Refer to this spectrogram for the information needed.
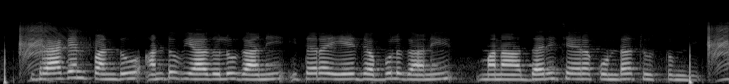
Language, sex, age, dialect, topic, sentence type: Telugu, female, 25-30, Central/Coastal, agriculture, statement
